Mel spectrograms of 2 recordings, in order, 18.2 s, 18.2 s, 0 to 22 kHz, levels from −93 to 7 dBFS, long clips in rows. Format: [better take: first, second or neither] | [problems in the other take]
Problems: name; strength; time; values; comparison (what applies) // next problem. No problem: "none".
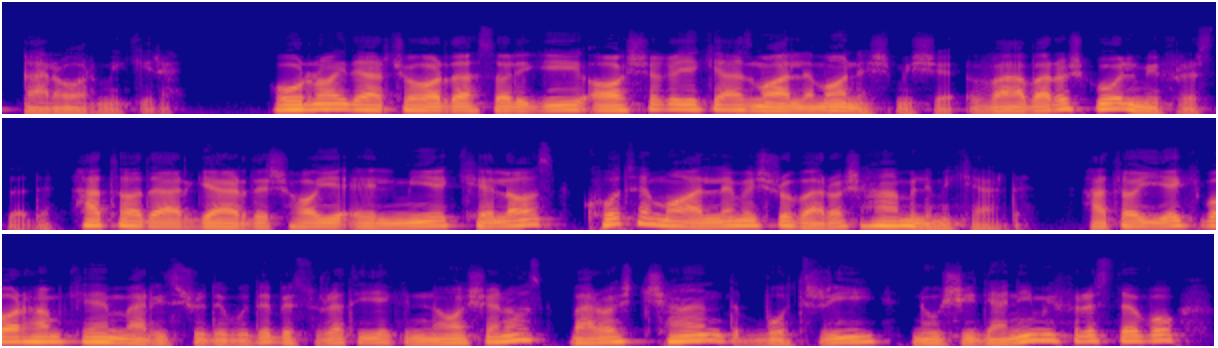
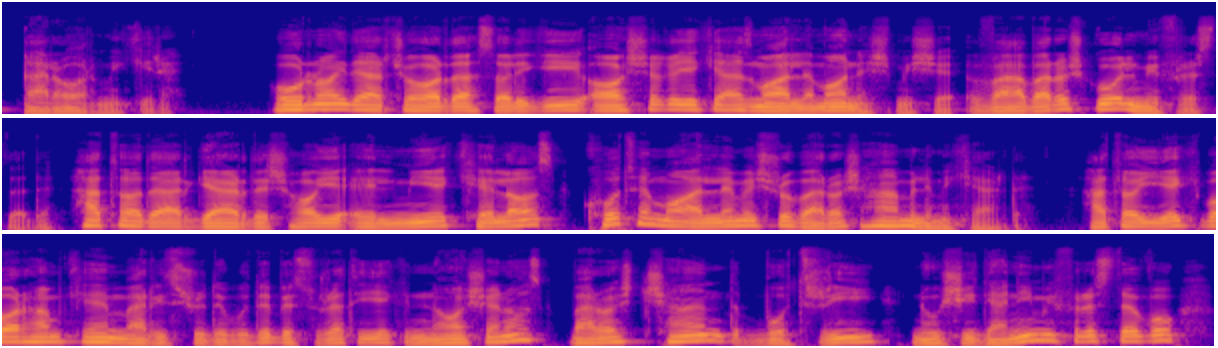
second | muffled; very; fading above 2.5 kHz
